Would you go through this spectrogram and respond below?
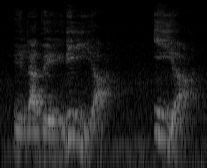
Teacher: Y el hiato está aquí. Las dos vocales se separan. Both vowels are separated. La sílaba tónica está en la I.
